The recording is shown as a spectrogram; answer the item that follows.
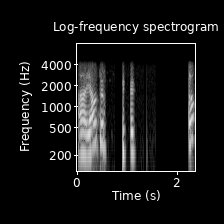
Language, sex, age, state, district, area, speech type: Kannada, male, 30-45, Karnataka, Uttara Kannada, rural, conversation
